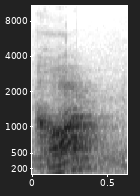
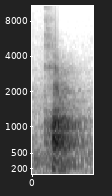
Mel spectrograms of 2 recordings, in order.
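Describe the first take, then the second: First: The first consonant is soft and plain. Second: The first consonant is hard and tense. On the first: The speaker calls it wrong. "bukan chord, bukan seperti giat biasa" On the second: The speaker calls it right. "tetapi lebih keras dari giat biasa"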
